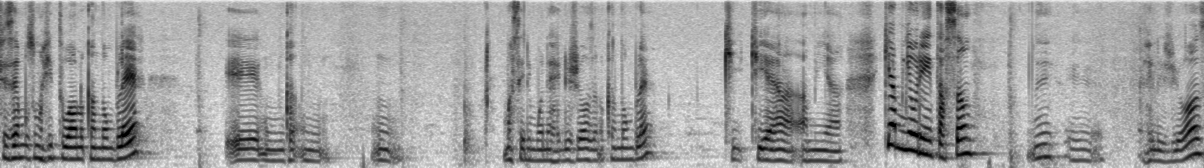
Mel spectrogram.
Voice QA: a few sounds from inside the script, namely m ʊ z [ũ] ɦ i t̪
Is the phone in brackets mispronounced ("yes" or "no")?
no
